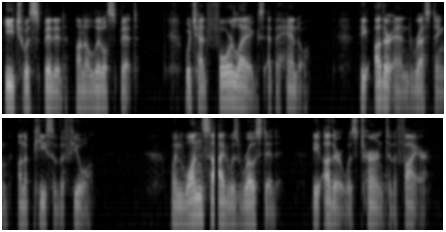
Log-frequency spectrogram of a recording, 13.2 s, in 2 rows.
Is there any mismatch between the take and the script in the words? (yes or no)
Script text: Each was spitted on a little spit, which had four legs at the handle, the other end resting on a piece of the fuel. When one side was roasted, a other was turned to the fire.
yes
